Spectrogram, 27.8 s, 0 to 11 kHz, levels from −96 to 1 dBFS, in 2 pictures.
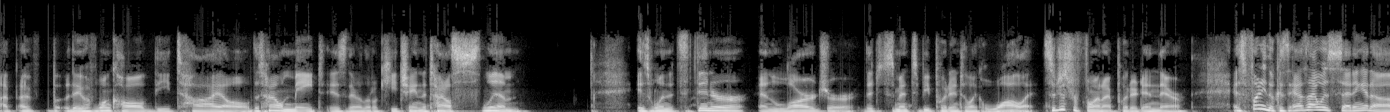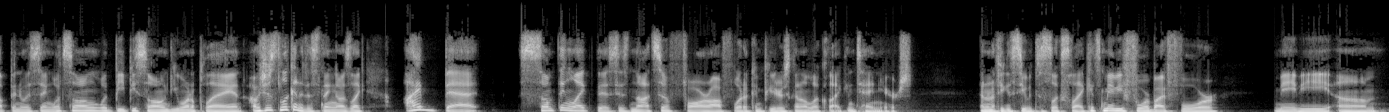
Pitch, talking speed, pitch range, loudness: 125 Hz, 250 wpm, 110-140 Hz, -18 LUFS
